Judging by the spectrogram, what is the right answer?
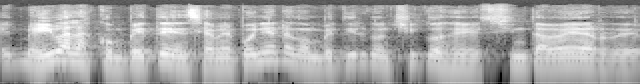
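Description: A man's fairly high voice at a fairly quick pace against a quiet background. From Argentina. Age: 30s. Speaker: podcast guest. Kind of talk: casual interview conversation. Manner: direct. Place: studio. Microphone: studio mic.

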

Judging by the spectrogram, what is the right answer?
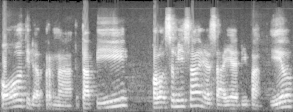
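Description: A man speaks at a very slow pace in a high pitch. His pitch swings very widely over light background noise. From West Java, Indonesia. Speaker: interviewee. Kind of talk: interview. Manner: hesitant with fillers. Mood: earnest, defensive. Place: home room. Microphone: earbuds.

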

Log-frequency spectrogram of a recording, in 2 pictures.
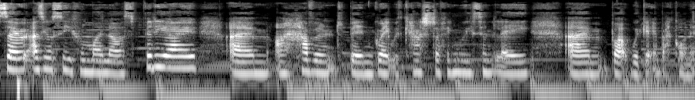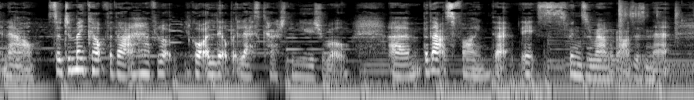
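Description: The speaker keeps a moderate pace while music plays behind. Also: woman. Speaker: budgeting vlogger. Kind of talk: casual vlog chat. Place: home room. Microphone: phone near.

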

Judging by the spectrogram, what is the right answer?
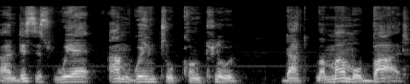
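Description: Speaking at a very slow pace, a man uses a medium-pitched, somewhat breathy voice with lively intonation. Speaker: commentator. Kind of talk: monologue analysis.

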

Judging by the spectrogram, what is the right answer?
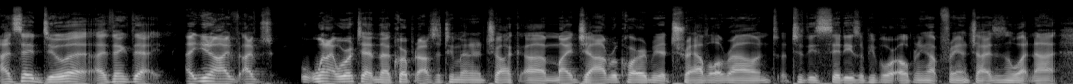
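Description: A man with a Michigan accent talks at a fairly quick pace in a fairly low pitch, his intonation fairly even against a quiet background. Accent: Upper Midwest (Michigan) American. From West Michigan (Wyoming, near Grand Rapids). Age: 30s. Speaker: small business owner, junk removal; podcast guest. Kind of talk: casual interview chat. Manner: casual, filler-heavy. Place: studio. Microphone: studio mic.

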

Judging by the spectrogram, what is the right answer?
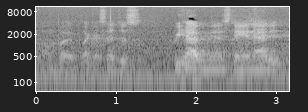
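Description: Noticeable background noise beneath talking at a fairly quick pace. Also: man. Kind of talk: interview answer. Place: hall. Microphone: handheld.

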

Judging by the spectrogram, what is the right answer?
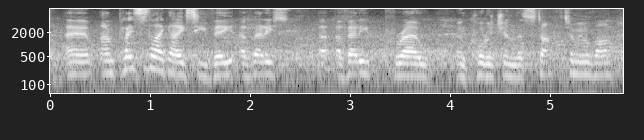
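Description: Loud background noise sits behind a man speaking in a Liverpool accent. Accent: Liverpool (Scouse) English. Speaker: TV director and former actor. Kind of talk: casual interview chat. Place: cafe.

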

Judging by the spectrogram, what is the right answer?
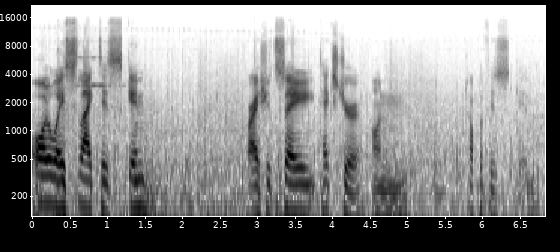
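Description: Speaking very slowly with long, frequent pauses and big swings in loudness, a man is heard in a dry sound with no echo and noticeable background noise. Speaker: video game let's player. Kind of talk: casual gameplay commentary. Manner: relaxed, chatty. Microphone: headset.

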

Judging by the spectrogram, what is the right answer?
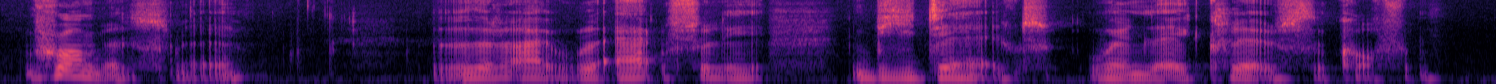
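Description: Against a quiet background, a woman with a very deep, low pitch and vocal fry talks at a very slow pace with lively intonation. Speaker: actress playing a woman facing death. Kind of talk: drama dialogue. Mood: wistful, frail, resigned. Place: home room.

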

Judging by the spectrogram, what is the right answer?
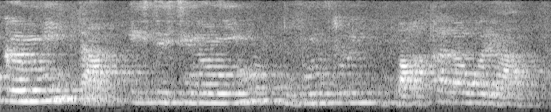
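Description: Amid strong room echo and light background noise, a woman with a high pitch speaks at a fairly slow pace. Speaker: actor in a staged anti-corruption sketch. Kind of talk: dramatic monologue. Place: hall.

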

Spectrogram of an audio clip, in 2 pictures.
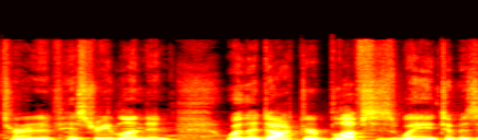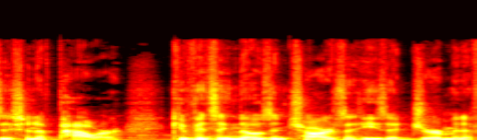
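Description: Fairly even intonation in a natural reading voice

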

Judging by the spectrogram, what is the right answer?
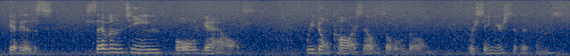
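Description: A woman talks fairly slowly, her pitch varying in an ordinary way, while noticeable background noise continues. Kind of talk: interview answer. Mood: cheerful, fond. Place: home room.

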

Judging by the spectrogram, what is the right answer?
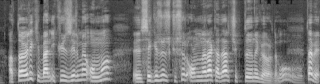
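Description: Against a quiet background, a man with a high pitch and a dark, mellow tone speaks very slowly, his pitch varying in an ordinary way. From Istanbul, Turkey. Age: 50s. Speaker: hi-fi repairer and enthusiast. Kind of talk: casual interview chat.

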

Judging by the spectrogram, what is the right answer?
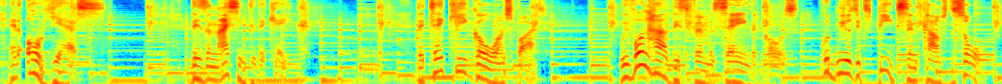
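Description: A man speaks at a very slow pace with a fairly low pitch and long, frequent pauses, his voice dry with no echo over clear background music. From Kenya. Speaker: voice actor. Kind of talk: radio commercial read. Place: studio. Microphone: studio mic.

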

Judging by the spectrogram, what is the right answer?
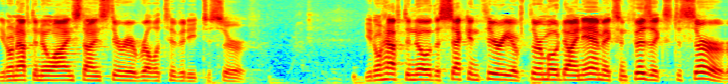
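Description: A man's high-pitched voice at a very fast pace. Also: ordinary pitch variation. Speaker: local politician acting as emcee. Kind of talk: ceremonial speech. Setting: stage with audience. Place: stage. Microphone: podium.

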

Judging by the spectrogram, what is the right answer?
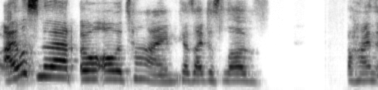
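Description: Against a quiet background, a woman talks at a very fast pace with lively intonation and a fairly high pitch. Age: 30s. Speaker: podcast co-host, speech teacher. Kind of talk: casual chat. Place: home room. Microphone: studio mic.

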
